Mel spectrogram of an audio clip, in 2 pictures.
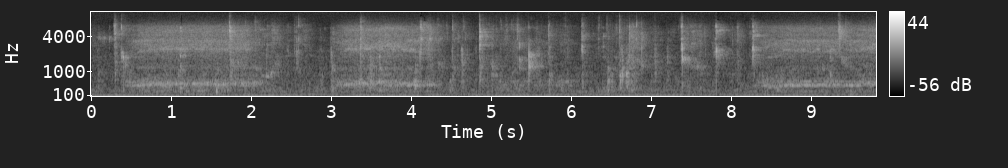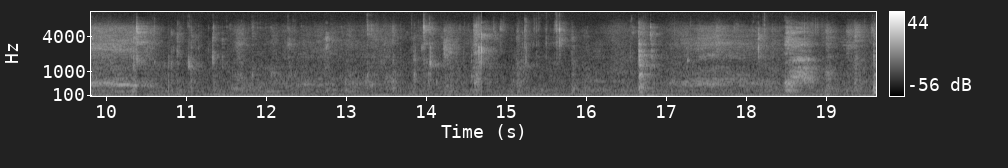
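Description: Close-miked wet chewing of a crispy barbecue chicken wing, with many short sharp mouth clicks.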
